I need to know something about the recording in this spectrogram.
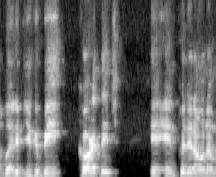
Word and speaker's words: Carthage: Carthage.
